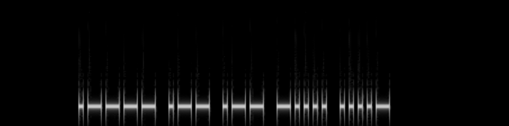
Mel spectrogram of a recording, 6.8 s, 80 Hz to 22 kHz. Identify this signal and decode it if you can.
Morse code, heard as a keyed tone, about 20 wpm, 700 Hz. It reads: 1WW64
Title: Five Challenging Letter-Number Combinations 20wpm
